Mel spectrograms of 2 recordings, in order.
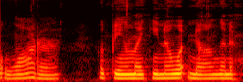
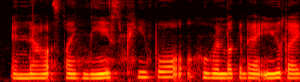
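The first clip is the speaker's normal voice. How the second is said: ordinary talk, nothing marked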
